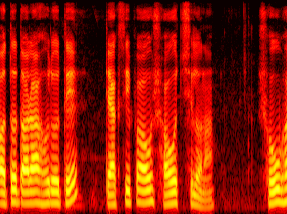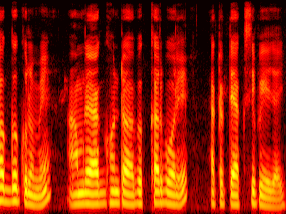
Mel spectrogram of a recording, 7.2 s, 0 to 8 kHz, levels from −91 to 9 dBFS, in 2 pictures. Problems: none marked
